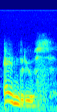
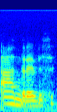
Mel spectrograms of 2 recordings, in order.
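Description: First: The name is said with its English pronunciation. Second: The name is read letter by letter as spelled. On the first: This is how the name is pronounced. The speaker calls it right. "ma si pronuncia Andrews" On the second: This is how the name is written. The speaker calls it wrong. "si scrive Andrews"

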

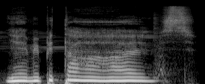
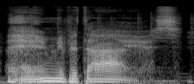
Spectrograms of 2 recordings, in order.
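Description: First: It is said in a plain, normal voice. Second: It is said in a wheezy anime-villain voice.

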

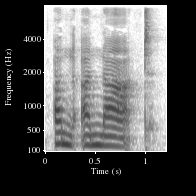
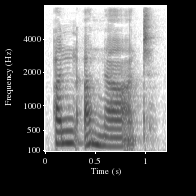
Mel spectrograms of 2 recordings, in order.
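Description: No difference in how they are said.

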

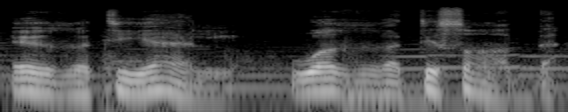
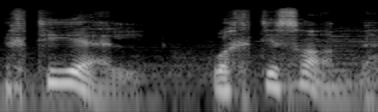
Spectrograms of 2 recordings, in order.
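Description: First: The gh sound is clearly voiced. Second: The gh sound is voiceless, like kh. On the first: The speaker calls it right. "والصحيح اغتيال واغتصاب بإيضاح صوت الغين وصفته المجهورة" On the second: The speaker calls it wrong. "فينطقها بعضهم هكذا"

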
